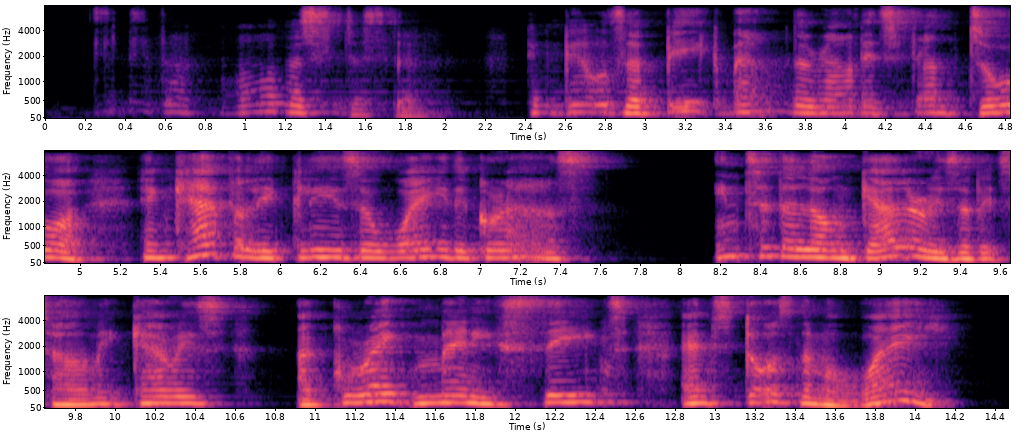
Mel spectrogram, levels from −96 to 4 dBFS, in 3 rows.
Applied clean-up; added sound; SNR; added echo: neural mask model DeepFilterNet 3.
